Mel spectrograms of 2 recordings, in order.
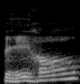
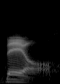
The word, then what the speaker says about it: Baal: Wait, Lord pronounced Bayhall? Yeah, it's Baal. Hey, Hall.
